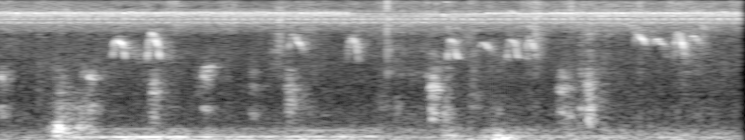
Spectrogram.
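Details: Small Serama chickens in a coop on a cool Tuesday. Quick, high peeps come in pairs and short runs over quiet clucking, with a soft thump or two and a continuous hum behind.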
